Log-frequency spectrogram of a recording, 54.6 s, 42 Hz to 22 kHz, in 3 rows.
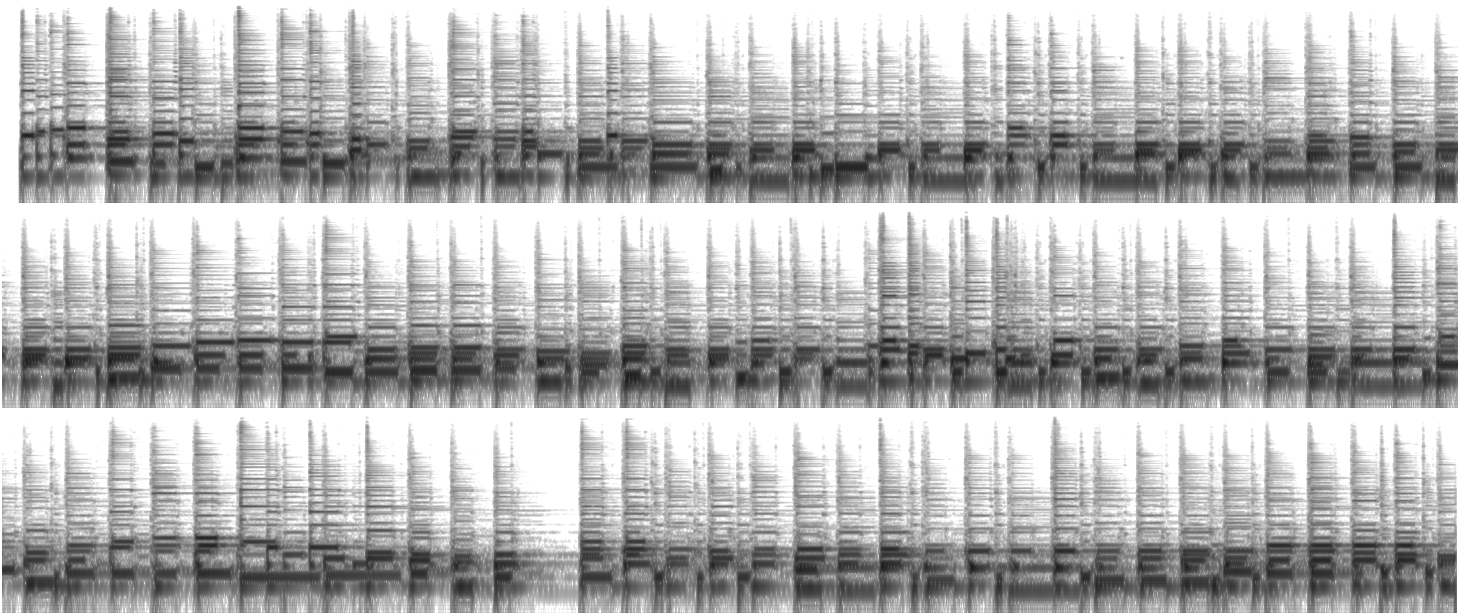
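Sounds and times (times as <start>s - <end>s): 
acoustic guitar in F: 0.3s - 54.5s.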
